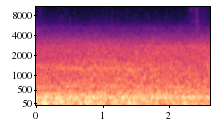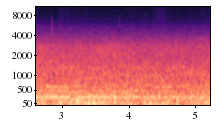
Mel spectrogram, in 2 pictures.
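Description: Broad, steady jet roar from an EasyJet A320neo airliner taking off at Amsterdam Schiphol Airport, heard at a distance as a continuous rumble that holds level throughout, with no voices.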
